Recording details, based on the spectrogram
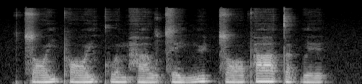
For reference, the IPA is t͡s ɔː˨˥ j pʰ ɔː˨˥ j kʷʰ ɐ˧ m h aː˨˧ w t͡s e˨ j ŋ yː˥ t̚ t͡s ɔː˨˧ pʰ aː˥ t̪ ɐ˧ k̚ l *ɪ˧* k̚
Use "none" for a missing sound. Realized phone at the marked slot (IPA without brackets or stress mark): ɪ˧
